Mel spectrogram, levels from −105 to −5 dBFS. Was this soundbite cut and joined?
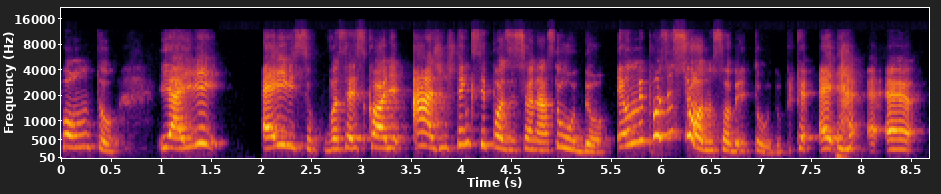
yes; 2 cuts; at 4.9 s, 5.5 s

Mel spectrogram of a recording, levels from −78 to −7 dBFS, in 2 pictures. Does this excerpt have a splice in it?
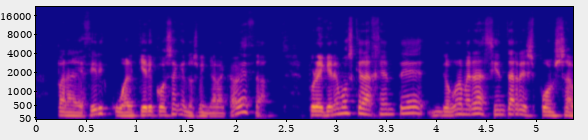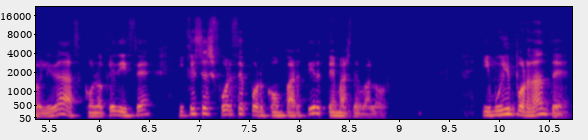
no; 0 cuts

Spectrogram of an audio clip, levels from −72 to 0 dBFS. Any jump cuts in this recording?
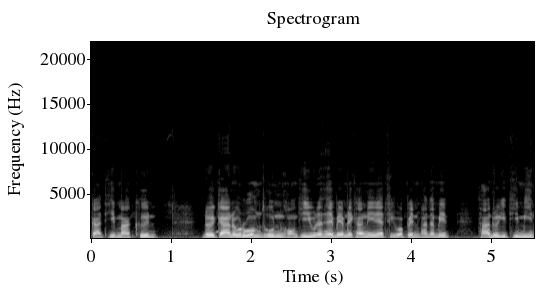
no; 0 cuts

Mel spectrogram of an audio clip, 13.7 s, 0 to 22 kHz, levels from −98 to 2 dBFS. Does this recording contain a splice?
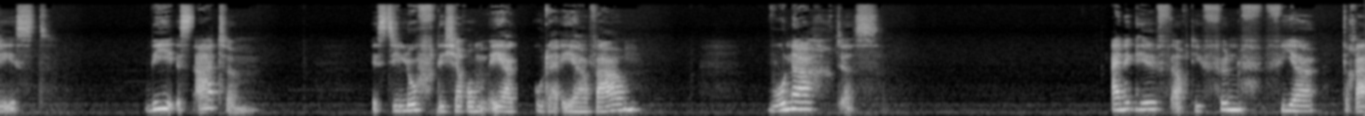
yes; 6 cuts; at 1.9 s, 4.4 s, 5.2 s, 8.4 s, 11.4 s, 11.7 s

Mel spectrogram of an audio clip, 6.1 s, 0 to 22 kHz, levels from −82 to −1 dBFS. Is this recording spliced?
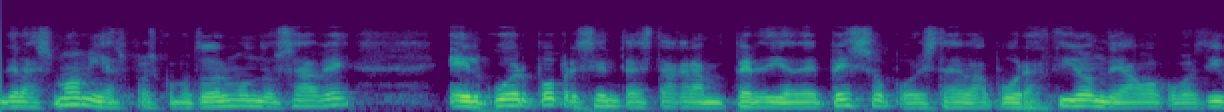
no; 0 cuts

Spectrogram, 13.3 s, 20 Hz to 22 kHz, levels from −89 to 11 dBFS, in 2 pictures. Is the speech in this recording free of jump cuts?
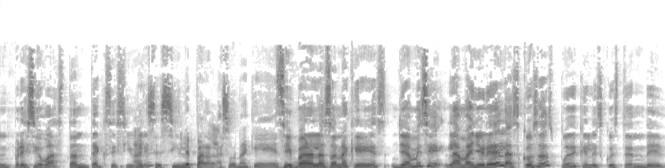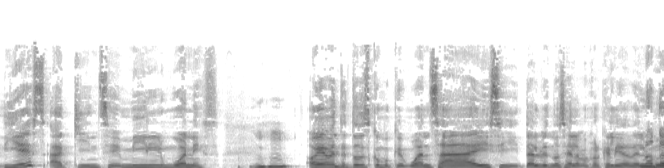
yes; 0 cuts

